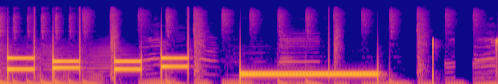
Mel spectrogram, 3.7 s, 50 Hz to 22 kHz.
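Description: Four quick two-tone beeps of a phone keypad dialing out on a call from a US 99 radio show, followed by a single long, steady ringing tone and a couple of faint clicks. No one speaks.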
